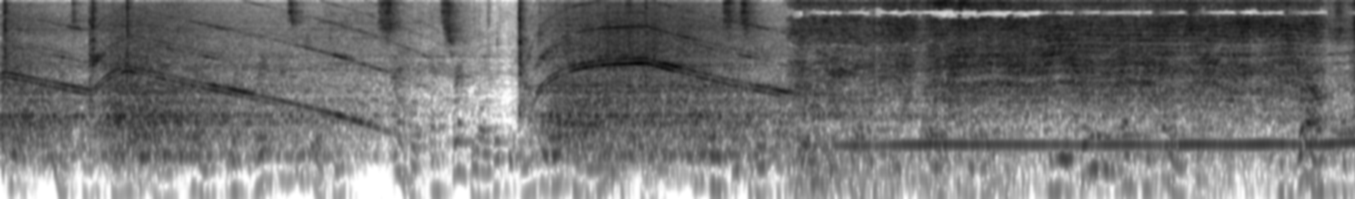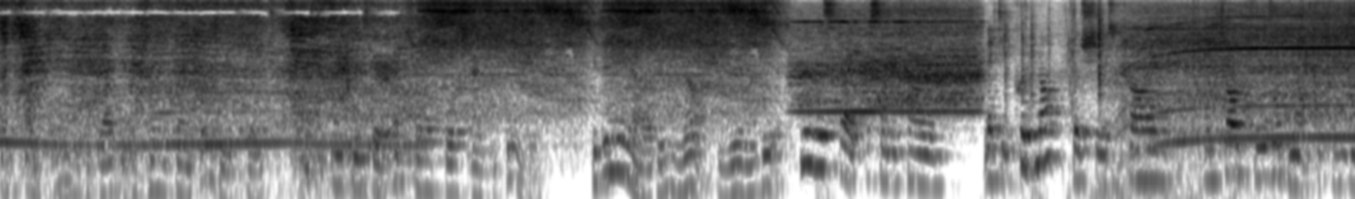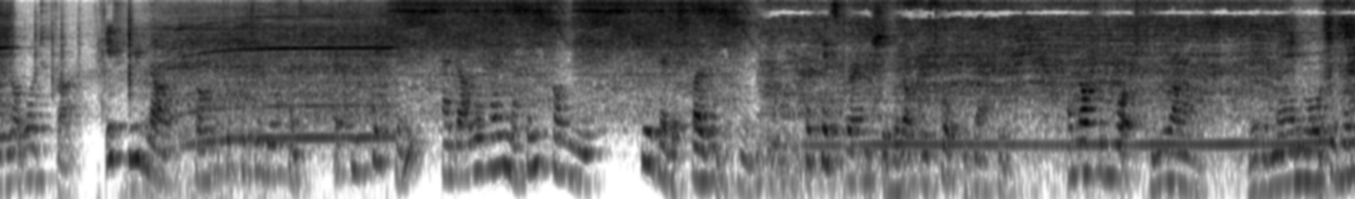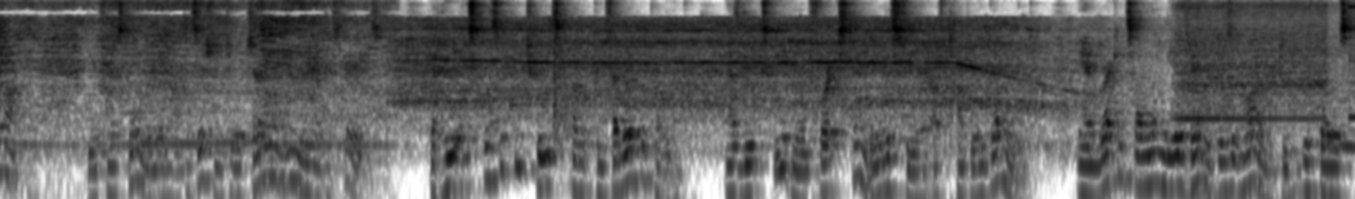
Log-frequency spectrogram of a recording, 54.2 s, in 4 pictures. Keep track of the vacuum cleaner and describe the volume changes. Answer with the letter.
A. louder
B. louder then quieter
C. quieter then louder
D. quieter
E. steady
E.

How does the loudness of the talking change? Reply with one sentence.
The loudness of the talking goes up.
